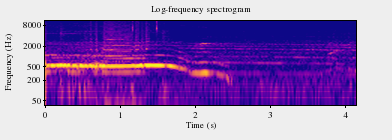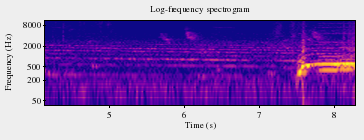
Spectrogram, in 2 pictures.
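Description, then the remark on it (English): A golden retriever named Gracie howls loudly with long, wavering notes that slide down in pitch, imitating the siren of a fire truck going by the house, then a fainter steady wail carries on before another howl rises at the end. “Fire truck goes by their house, and apparently this happens every time Gracie imitates the siren.”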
